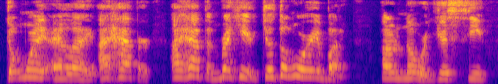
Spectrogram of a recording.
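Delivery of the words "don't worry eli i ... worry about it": high-pitched, mildly raised cry; acted half-scream of reassurance. A narrator's reading. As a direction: call out urgently, pitch climbing. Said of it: "you just hear Parasite screaming".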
